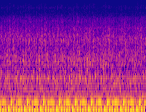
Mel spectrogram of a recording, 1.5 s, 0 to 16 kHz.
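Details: 24V Cummins at idle after a valve lash adjustment, idle reading about 300 rpm (still below spec), yesterday's intake sucking sound now gone: steady, even diesel clatter with no puffing or hiccups; normal idle.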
